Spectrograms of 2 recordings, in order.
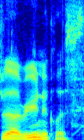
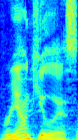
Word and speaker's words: Reuniclus: It's Reuniclus. Reuniclus. Okay. Yeah. Sweet. Like my front office is like Reunculus. I'm like, no, that doesn't sound right to me. Reunculus. Yeah. Reuniclus.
